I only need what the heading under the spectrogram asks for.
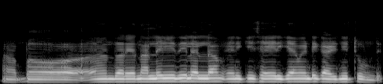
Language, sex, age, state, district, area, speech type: Malayalam, male, 18-30, Kerala, Kozhikode, urban, spontaneous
